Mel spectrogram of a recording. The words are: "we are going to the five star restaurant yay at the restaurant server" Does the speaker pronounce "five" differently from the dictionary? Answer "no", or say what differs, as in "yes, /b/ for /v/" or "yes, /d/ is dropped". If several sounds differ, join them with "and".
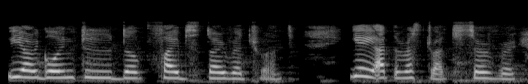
yes, /b/ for /v/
